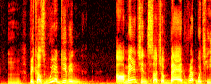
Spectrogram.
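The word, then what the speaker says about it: Manchin: needed this needs to be blown up and manchester is that how you say his name mansion okay thank you because i don't try to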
